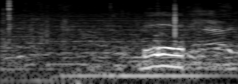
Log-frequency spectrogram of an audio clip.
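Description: A person's voice holds one short sung note about one and a half seconds in, the loudest sound here. A sharp click comes near the start, over a faint low hum.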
